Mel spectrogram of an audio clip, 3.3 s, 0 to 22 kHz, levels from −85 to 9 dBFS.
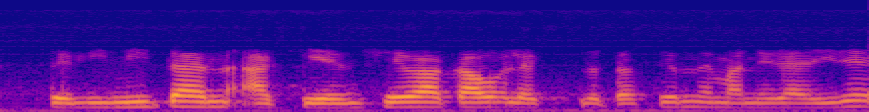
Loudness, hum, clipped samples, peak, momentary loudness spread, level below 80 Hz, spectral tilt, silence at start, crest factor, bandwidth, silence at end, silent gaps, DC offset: -19 LUFS; none; under 0.1%; -2 dBFS; 10 LU; -52 dBFS; -7.5 dB/octave; 0.2 s; 18 dB; 14.5 kHz; 0 s; none; under 0.1%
